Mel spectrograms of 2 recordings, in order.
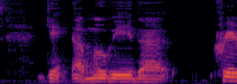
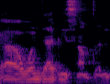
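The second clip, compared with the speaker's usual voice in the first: put-on, sly, smug, self-satisfied, wry tone; 3 semitones lower, 8 dB quieter than usual. Retelling a character's reply in a movie trailer: imitating a smirking remark. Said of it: "the guy's got a smirk on his face".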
